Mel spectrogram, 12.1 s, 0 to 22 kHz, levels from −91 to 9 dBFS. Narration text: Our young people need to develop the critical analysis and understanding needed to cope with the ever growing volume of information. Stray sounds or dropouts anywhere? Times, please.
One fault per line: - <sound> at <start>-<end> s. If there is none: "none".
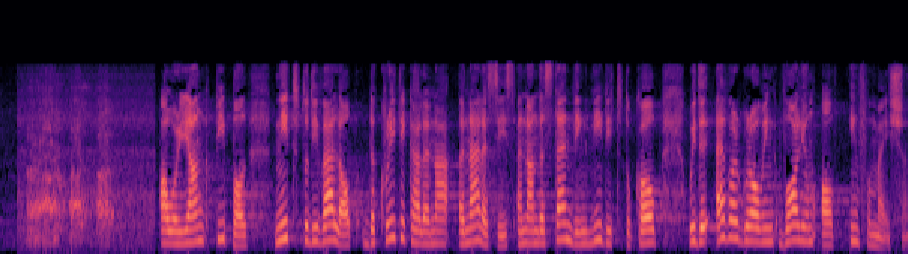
- laugh at 0.3-1.6 s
